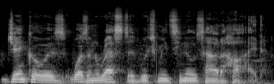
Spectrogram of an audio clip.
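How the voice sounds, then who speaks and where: A man's voice: sits low, moderate pace, a little hiss or hum. A man talking casually as a player in a tabletop game discussion.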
